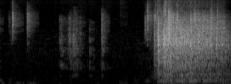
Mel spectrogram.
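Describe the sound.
Seven eight-sided dice are rolled, giving a dense clattering burst that rattles for about a second after a few faint clicks of handling.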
